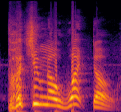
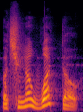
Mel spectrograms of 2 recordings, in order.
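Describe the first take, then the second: First: Higher, louder and slow; emphatic repeat. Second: Said in the usual way. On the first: Shown as a demonstration. Vlogger sets up his complaint to viewers, emphatic. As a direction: lean hard into the question. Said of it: "first said plainly". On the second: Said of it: "repeated louder".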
